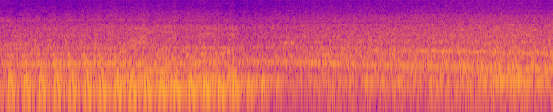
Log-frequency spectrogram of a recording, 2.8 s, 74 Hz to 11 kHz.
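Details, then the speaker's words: 2000 Subaru WRX GC8 that sat untouched for 11 years, fuel system cleaned and a fuel pump fitted: uneven, lumpy idle with a wandering beat; rough idle, owner suspects it is running very lean. "I think she's just very very lean"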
